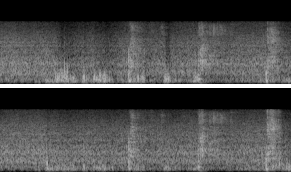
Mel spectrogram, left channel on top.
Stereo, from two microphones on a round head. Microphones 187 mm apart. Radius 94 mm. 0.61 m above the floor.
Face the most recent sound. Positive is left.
turn(degrees=-30)  # may be behind; listen again after turning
